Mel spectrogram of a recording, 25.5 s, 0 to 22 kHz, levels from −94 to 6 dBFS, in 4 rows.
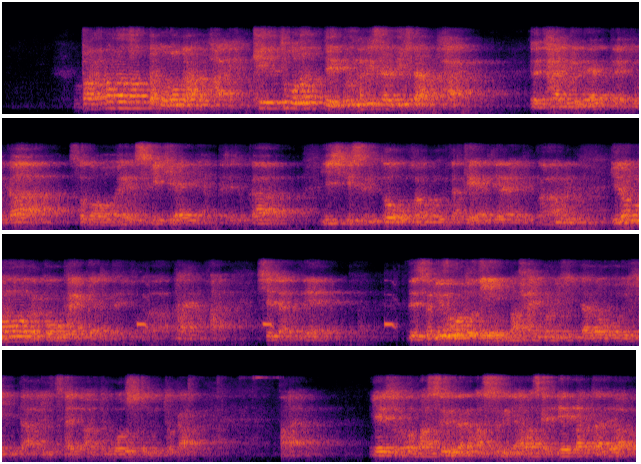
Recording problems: off-mic speech; far
garbled, watery; badly
room echo; noticeable; dies away in 1.1 s
thin; somewhat; fading below 300 Hz
doorbell; noticeable; from 14 to 17 s; peak 10 dB below the speech
clattering dishes; faint; at 21 s; peak 15 dB below the speech

